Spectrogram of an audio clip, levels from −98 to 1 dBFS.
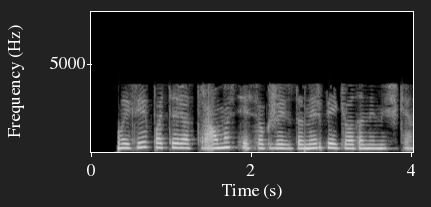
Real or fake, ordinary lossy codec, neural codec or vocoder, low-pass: real; AAC, 16 kbps; none; 7.2 kHz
